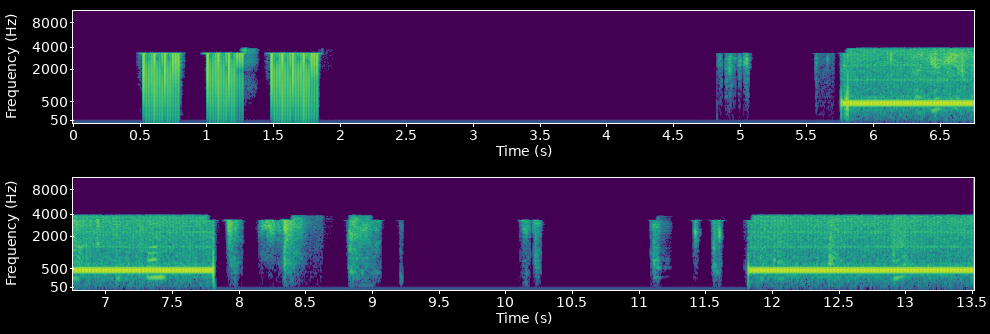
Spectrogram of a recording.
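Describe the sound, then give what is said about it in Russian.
A telephone rings with long, steady electronic tones, two extended buzzes separated by a quiet gap, preceded by three quick beeps and a few faint clicks. No one speaks. “Ну, возьми трубочку.”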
